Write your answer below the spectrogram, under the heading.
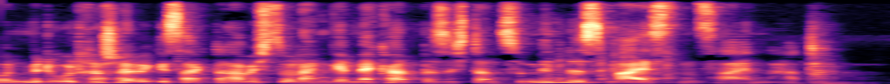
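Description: A woman speaks at a medium pitch with a monotone, flat intonation. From Munich, Bavaria. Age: 30s. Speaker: doctor. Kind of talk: interview.

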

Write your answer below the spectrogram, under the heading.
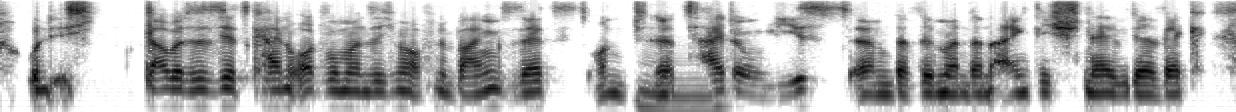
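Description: Speaking at a very fast pace, a man uses a fairly low pitch. His intonation is monotone and flat. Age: 30s. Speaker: newspaper politics editor. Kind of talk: radio interview. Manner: hesitant, many filler words.

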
